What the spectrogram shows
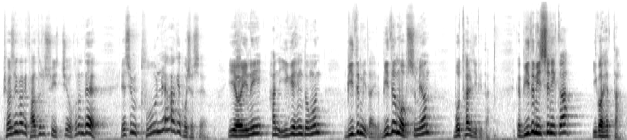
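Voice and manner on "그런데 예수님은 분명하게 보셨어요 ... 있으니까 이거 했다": higher, louder fervent preaching; full-force preaching. Acted. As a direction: drive the point home to the congregation.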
